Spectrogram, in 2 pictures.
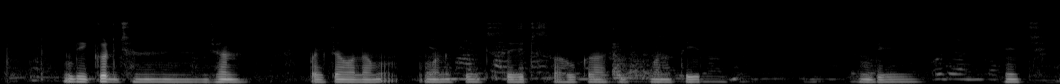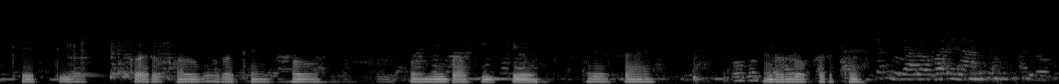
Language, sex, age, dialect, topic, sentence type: Chhattisgarhi, male, 18-24, Eastern, banking, statement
